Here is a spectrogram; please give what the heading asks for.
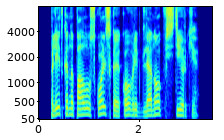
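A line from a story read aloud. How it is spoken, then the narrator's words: Tossed off, turning away. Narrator (Russian): Кинул он, быстро отворачиваясь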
